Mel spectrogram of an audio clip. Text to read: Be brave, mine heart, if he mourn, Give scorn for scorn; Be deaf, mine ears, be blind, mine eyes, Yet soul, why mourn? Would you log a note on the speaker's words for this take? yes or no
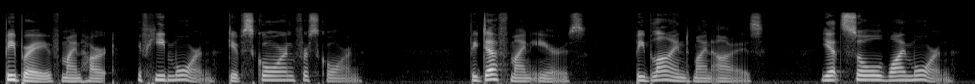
no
